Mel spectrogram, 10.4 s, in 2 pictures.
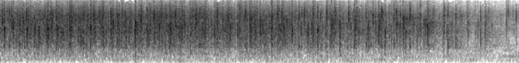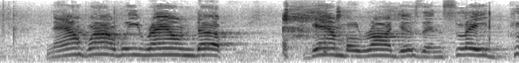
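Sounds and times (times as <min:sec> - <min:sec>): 
audience applause for a singer: 0:00.0 - 0:05.4
speech: 0:05.7 - 0:07.6, 0:08.2 - 0:10.3.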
